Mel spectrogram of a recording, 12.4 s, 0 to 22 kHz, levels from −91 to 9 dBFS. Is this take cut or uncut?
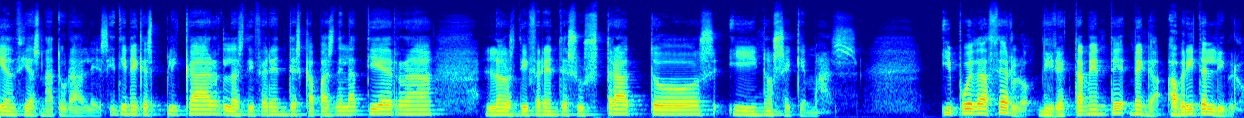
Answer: uncut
